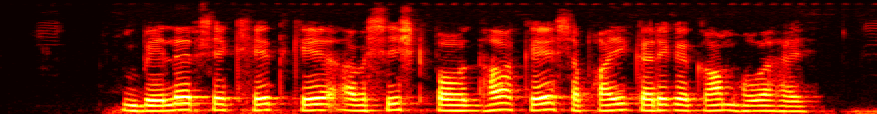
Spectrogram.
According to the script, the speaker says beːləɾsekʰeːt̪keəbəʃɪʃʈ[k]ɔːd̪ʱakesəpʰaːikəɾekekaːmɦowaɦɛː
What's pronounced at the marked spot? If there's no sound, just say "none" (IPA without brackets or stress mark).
p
